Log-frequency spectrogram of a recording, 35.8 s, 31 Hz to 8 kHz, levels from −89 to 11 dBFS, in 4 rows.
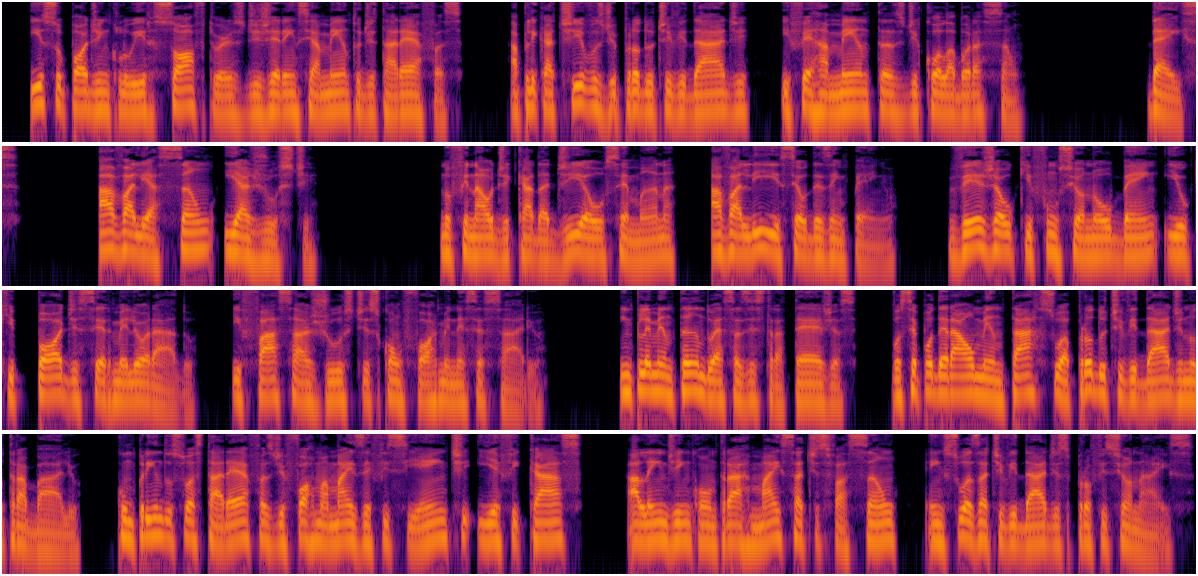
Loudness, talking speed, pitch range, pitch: -17 LUFS, 120 wpm, 100-120 Hz, 110 Hz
